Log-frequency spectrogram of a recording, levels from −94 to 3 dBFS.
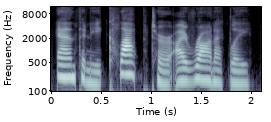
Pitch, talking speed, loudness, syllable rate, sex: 180 Hz, 115 wpm, -20 LUFS, 5.8 syllables/s, female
